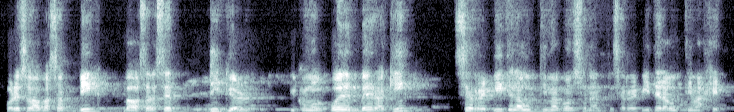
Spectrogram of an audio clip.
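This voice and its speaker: A male teacher with a slightly high voice walks students through a grammar rule, patiently repeating each step. The recording carries the echo of a bare room. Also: moderate pace, slight background noise. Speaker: English teacher. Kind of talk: virtual class explanation in Spanish. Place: room, recorded for an online class.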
